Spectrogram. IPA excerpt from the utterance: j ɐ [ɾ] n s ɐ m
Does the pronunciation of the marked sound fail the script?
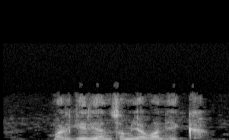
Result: yes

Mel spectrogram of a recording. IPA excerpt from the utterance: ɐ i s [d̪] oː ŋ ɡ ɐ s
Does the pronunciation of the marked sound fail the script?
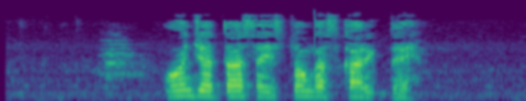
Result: yes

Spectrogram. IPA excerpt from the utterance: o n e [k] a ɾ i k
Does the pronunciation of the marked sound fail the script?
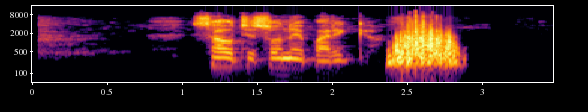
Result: yes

